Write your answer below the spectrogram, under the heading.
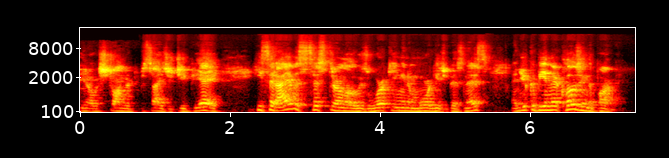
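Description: A man with a New York accent, fairly high-pitched, lively in intonation and at a fairly quick pace, over noticeable background noise. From New York (Brooklyn). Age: 40s. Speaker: mortgage broker. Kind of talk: interview.

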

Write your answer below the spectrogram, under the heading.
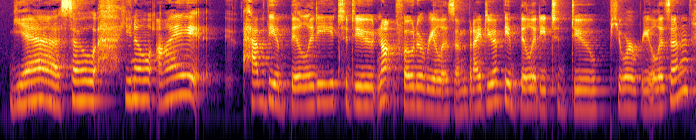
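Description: With an American accent, a woman speaks at a very slow pace. Her pitch variation is ordinary, and background noise is noticeable. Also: medium pitch for a woman. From United States. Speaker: painter. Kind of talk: casual interview conversation.

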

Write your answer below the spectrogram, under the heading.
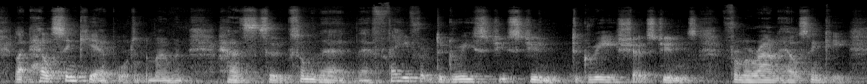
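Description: A man with an English accent talks at a fairly low pitch with lively intonation. Noticeable background noise sits behind him. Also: moderate pace. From southern England. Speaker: architect and experience designer. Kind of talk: interview.

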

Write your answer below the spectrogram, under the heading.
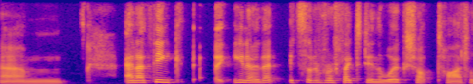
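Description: A woman talks with an Australian accent at a fairly low pitch. The background is quiet. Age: 50s. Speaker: mental health services manager. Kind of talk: radio interview.

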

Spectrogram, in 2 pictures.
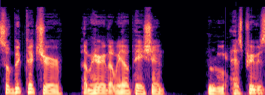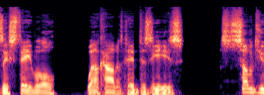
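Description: An unremarkable speaking voice, this man with an American accent and fairly low pitch talks at a moderate pace, dry and close with no echo, on a very clean recording with a silent background. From Chicago, Illinois. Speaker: cardiology fellow. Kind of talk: case discussion.

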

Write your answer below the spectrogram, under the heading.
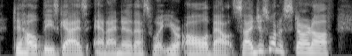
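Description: With a Southern US accent, a woman speaks at a fairly low pitch in a dry, close recording with no echo and a quiet background. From US South. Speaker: podcast host. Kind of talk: interview, conversational.

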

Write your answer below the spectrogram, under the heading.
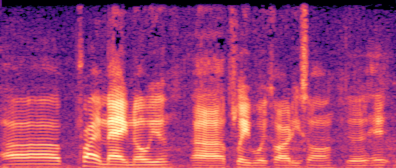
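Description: A man at a medium pitch with fairly even intonation, audible room echo and noticeable background noise. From New Jersey. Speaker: college football player. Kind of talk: interview. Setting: outdoors at practice.

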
